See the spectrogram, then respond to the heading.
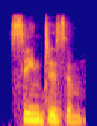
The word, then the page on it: scientism: Indian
